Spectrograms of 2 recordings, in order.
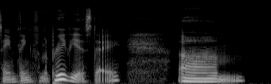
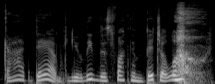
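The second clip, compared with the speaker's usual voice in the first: loud, higher exasperated viewer; exasperated outburst; 5 semitones higher, 6 dB louder than usual. Retold or imitated. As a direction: act out being fed up. Viewer's exasperated reaction to the film.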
